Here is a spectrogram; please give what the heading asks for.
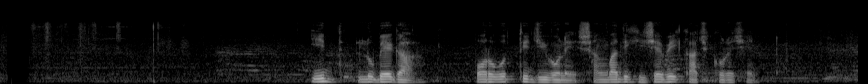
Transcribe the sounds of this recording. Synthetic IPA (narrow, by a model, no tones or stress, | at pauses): id̪lubeɡa | pɔɾoboɾt̪id͡ʑiβoneʃaŋbad̪ʱikɦiʃebejkad͡ʑkoɾet͡ɕʰen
